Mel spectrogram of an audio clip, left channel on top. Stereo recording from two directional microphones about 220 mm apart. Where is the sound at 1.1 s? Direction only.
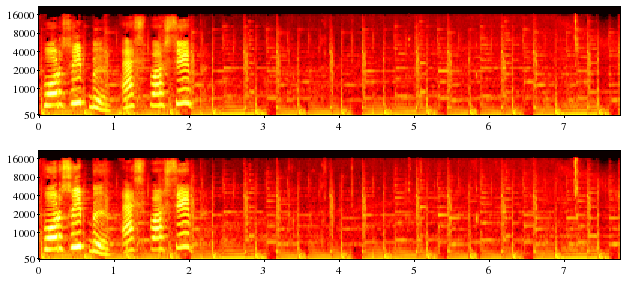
25° left (ahead or behind).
